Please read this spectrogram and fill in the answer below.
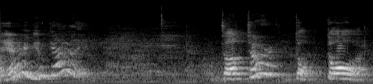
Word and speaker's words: doctor: Doctor, doctor. The accent is in a different place, right?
